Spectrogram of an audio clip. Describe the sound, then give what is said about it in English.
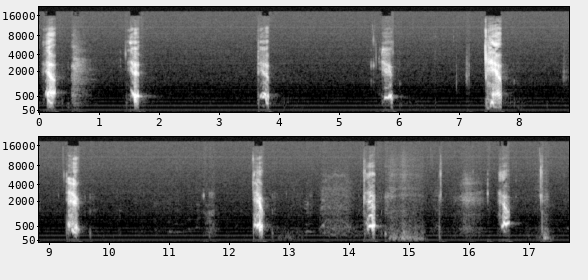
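A whale's hiccups, heard from inside its belly: a series of sharp, abrupt hiccups repeats at irregular intervals, roughly ten in all, each a short loud gulp separated by silence, with a faint rustle near the end. “How can I even think to repent when this floating elephant thing, and it's got the hiccups.”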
